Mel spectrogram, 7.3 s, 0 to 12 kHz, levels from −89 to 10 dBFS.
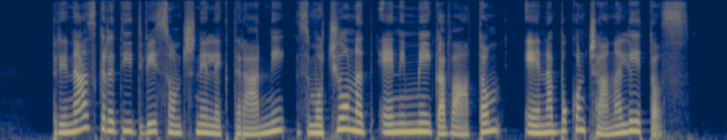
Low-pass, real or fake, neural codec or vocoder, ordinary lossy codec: none; real; none; none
